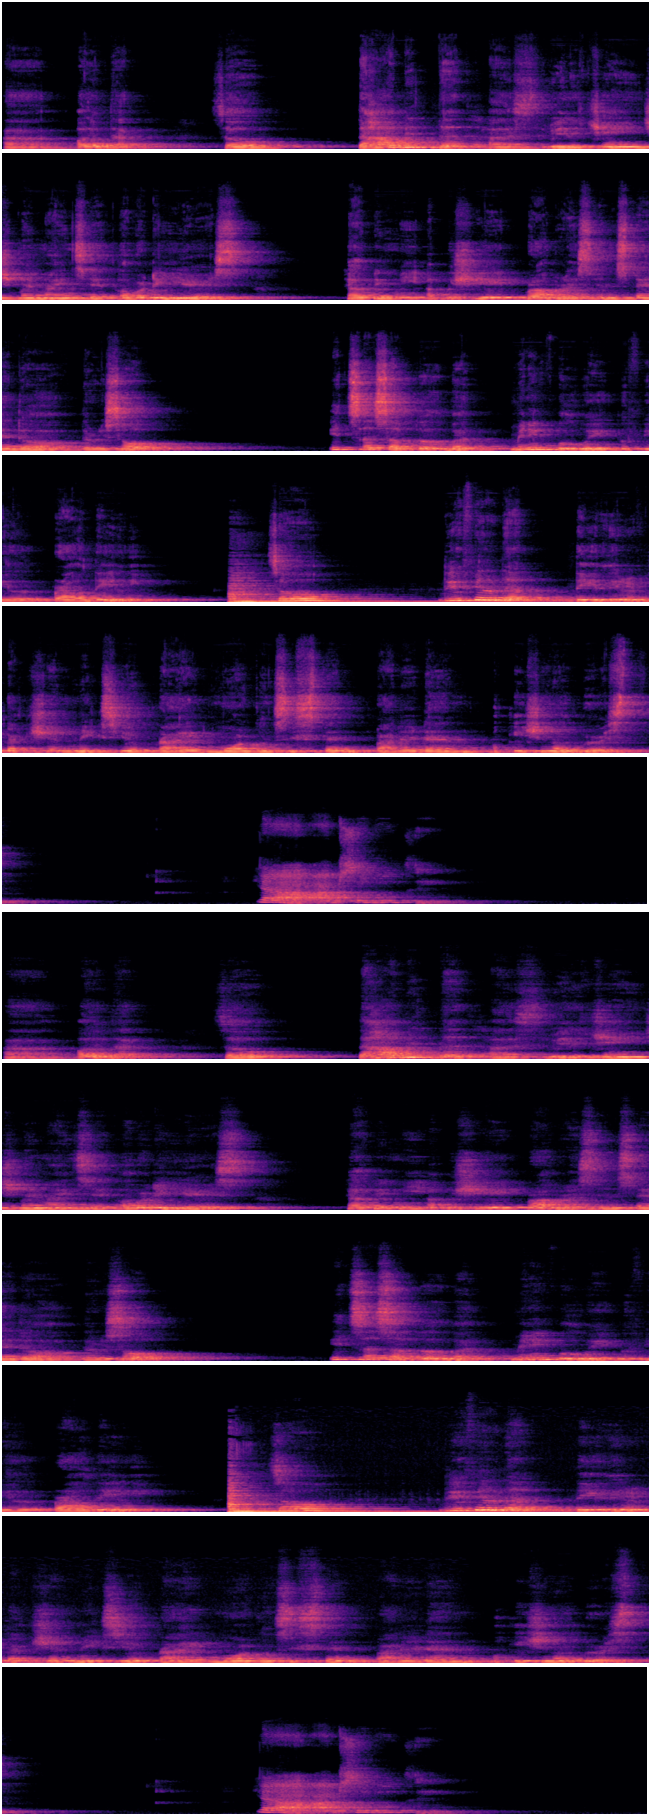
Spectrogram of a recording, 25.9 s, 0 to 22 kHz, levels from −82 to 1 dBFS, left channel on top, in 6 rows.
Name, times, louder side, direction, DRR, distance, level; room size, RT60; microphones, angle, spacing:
voice 1, 0.0-0.8 1.4-1.7 2.4-5.9 6.6-9.6 10.8-11.8 12.0-13.9 14.7-15.1 15.8-16.4 16.7-20.4 20.7-21.4, left 2 dB, 90° left, 0 dB, 0.8 m, -20 dB
sound 1, 14.4-18.5 18.8-19.1 19.7-20.1, right 2 dB, 70° right, 0.4 m, -25 dB
voice 2, 23.3-24.7, equal, ahead, -4 dB, 0.8 m, -28 dB
3.5 x 3.0 x 4.7 m, 1.2 s
head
